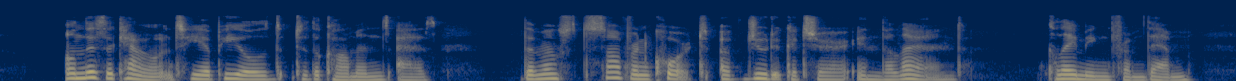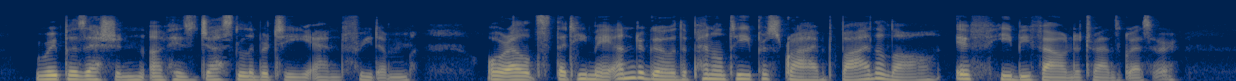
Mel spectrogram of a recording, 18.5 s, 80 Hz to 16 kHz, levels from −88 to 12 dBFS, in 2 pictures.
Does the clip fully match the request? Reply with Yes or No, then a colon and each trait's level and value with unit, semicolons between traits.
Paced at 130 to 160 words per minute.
Yes: average, 150 wpm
